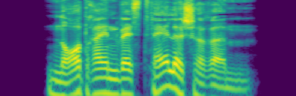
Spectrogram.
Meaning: strong dative masculine/neuter singular comparative degree of nordrhein-westfälisch
- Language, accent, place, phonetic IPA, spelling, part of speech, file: German, Germany, Berlin, [ˌnɔʁtʁaɪ̯nvɛstˈfɛːlɪʃəʁəm], nordrhein-westfälischerem, adjective, De-nordrhein-westfälischerem.ogg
